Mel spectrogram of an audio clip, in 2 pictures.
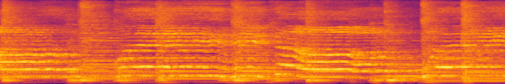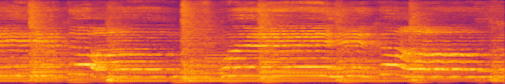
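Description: A man singing with his own acoustic guitar, strummed in a steady rhythm; several of his sung phrases slide down in pitch.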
